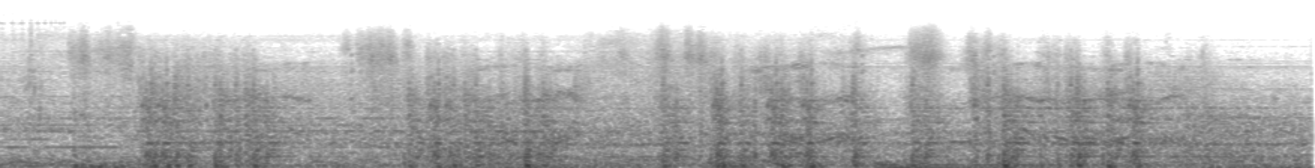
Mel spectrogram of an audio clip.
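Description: Footsteps patter on metal.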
